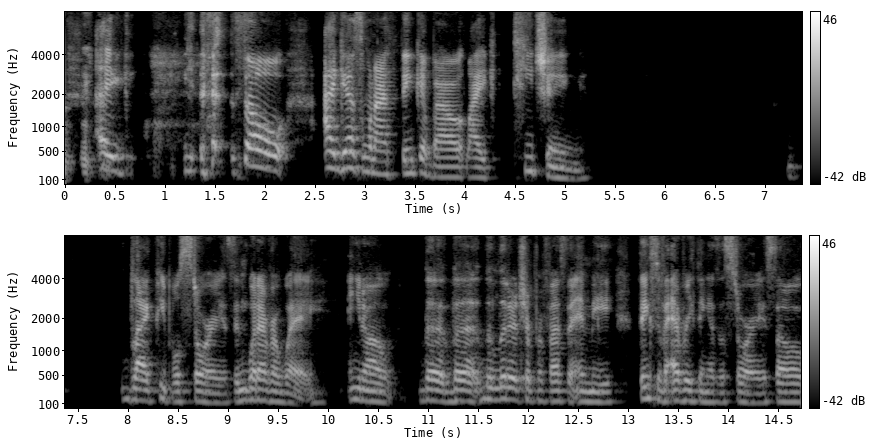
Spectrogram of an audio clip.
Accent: Baltimore, Maryland, United States; accent: Baltimore; my God, I can only take so many questions about the imagined hardships I must have faced living and growing up in Baltimore. I mean, at the very least, I'm glad that the internet is really obsessed with the Baltimore accent now.

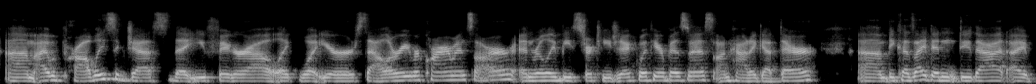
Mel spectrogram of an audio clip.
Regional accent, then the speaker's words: Seattle, Washington, United States; also born or lived in Georgia; So I'm from Seattle, Washington area, and had moved with my boyfriend down to Georgia.

